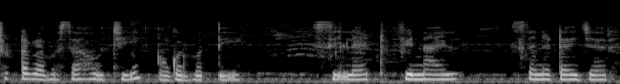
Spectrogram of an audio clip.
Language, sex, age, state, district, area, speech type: Odia, female, 18-30, Odisha, Malkangiri, urban, spontaneous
